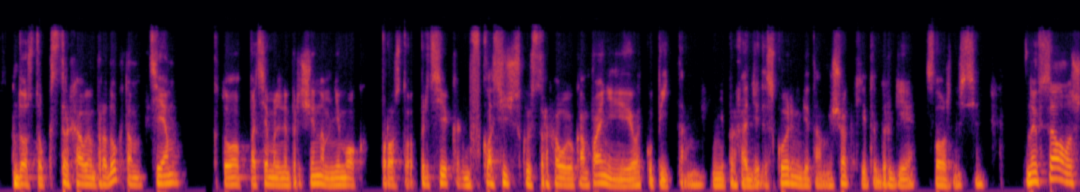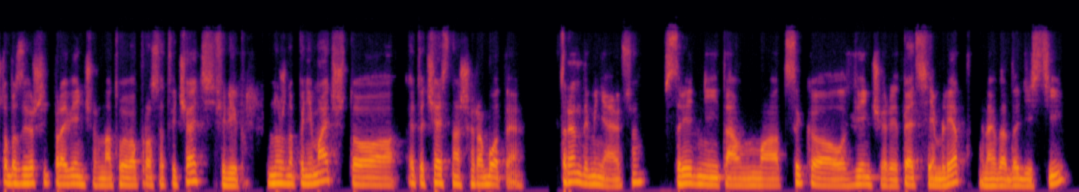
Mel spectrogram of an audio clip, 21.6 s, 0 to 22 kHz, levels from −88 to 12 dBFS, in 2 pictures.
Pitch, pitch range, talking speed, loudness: 115 Hz, 105-130 Hz, 185 wpm, -18 LUFS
